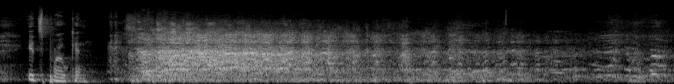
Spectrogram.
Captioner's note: audience laughing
